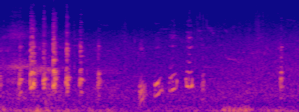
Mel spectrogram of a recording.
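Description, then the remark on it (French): Several hens cluck in a quick, busy burst of short notes, then a few softer, scattered clucks follow over a low background rumble. “Pas de bonnes poules, ça?”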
